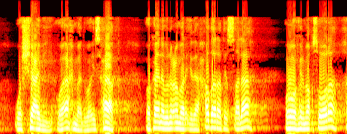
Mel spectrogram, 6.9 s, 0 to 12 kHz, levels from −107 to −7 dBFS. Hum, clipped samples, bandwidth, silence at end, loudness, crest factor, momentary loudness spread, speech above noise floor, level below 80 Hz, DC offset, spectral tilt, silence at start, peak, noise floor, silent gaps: none; 2%; 12 kHz; 0 s; -10 LUFS; 10 dB; 7 LU; 30 dB; -50 dBFS; under 0.1%; -5.5 dB/octave; 0.3 s; 0 dBFS; -39 dBFS; none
